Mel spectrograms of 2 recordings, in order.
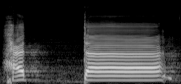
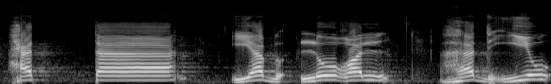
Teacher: ता को खींचना है ऊपर, खड़ा ज़बर की वजह से, सख्त करना है तशदीद की वजह से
